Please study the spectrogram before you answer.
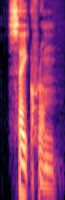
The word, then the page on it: sacrum: British English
